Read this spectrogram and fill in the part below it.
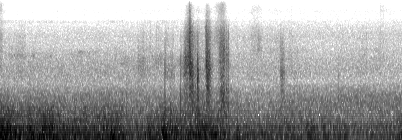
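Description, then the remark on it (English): Deep, rolling thunder from an afternoon storm rolling in over Grouse Meadow rumbles steadily for several seconds, loud and low, with a brief crackle of higher hiss partway through and wind-like noise underneath. No one speaks. “And seems like a storm is rolling in, of course.”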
